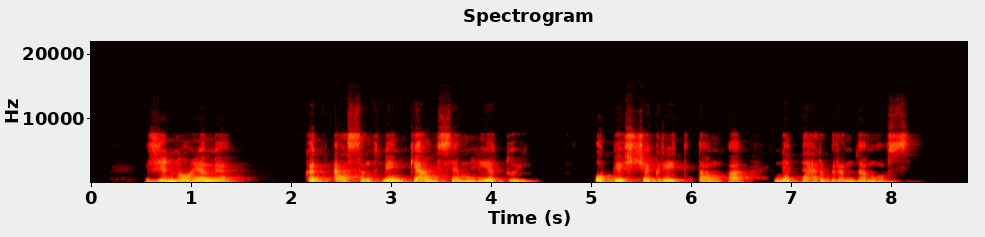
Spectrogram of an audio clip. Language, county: Lithuanian, Tauragė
